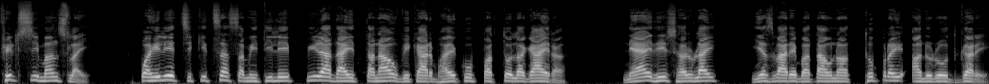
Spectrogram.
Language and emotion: Nepali, neutral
